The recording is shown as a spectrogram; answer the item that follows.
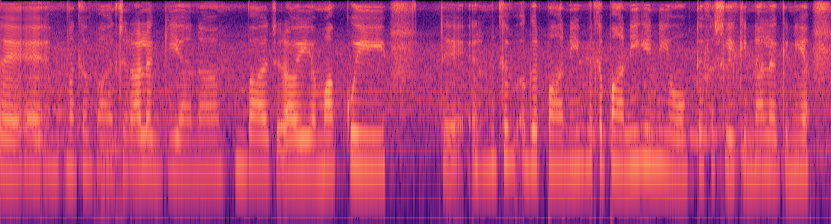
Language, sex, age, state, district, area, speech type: Dogri, female, 18-30, Jammu and Kashmir, Samba, rural, spontaneous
